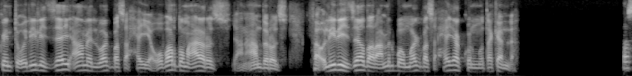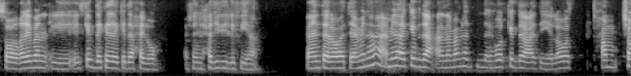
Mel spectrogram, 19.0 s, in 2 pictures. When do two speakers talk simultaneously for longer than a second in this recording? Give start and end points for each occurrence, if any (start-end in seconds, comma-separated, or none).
none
